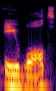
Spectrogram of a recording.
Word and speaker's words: Awalt: detailing sure um yeah it's a waltz don't worry everybody pronounces it wrong at one point or another my last value its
